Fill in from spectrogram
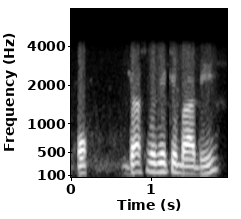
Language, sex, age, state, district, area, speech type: Hindi, male, 60+, Uttar Pradesh, Ayodhya, rural, conversation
